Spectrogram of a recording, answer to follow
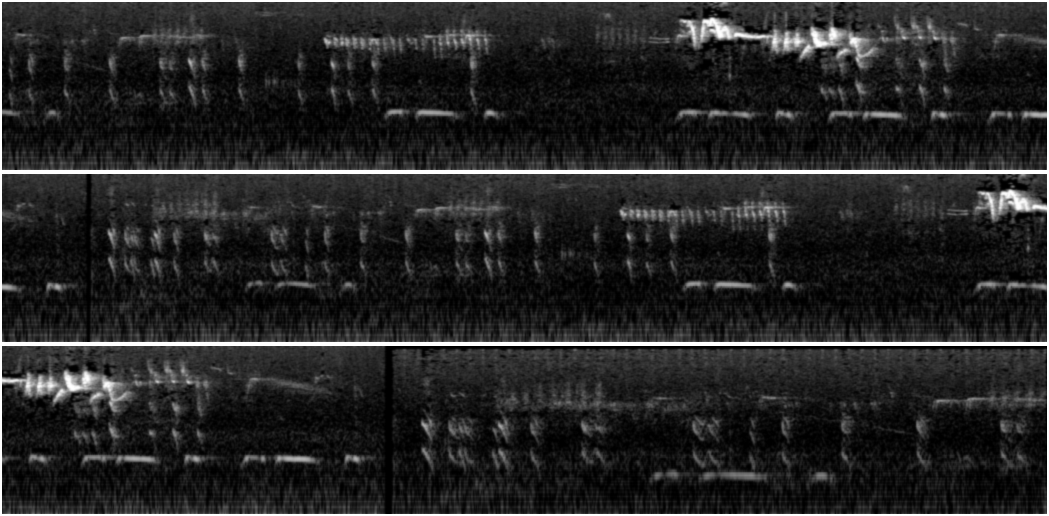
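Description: Outdoor ambience of birds chirping and calling over a steady low rumble, with a louder flurry of chirps about seven seconds in and again about twenty seconds in. Near the end the sound changes to a different set of thinner, duller calls.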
